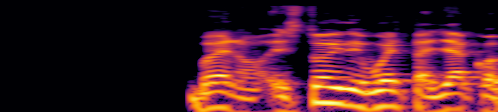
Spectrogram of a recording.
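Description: Another elderly man speaks calmly over an online call.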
